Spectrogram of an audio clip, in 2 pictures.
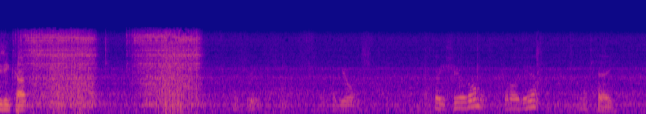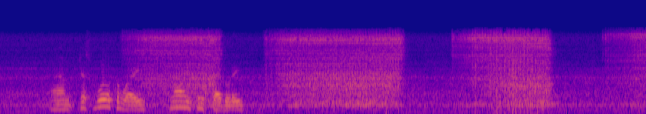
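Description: A gouge cuts into spinning wood on a lathe in loud bursts.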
